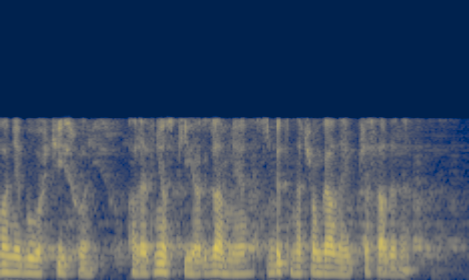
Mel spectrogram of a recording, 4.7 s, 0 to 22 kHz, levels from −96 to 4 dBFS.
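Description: From 0.38 s to the end, the speech comes back at an interval of roughly a third of a second, peaking about 17 dB below the direct sound. This is feedback echo between two devices: a second device in the room replays the call, and the first microphone picks it up again where no echo canceller can remove it. The fixed spacing tells it apart from room reverberation. Sound above 4 kHz is absent, which fits a telephone-band codec.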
